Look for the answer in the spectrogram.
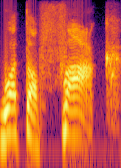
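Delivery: put-on brash Boston voice. Describing a masshole: imitating a typical masshole. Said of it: "the typical masshole".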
